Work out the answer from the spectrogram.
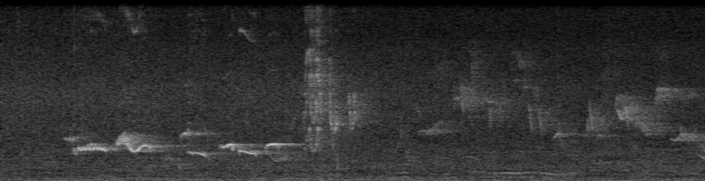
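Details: Common blackbird (Turdus merula), song.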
